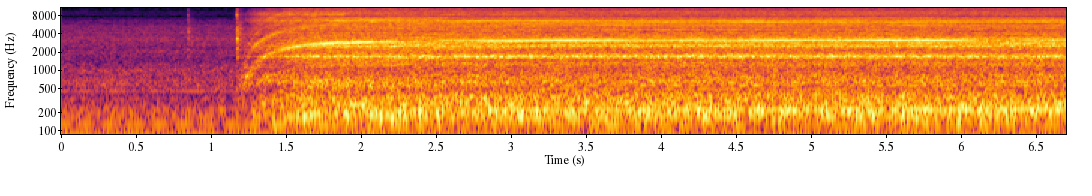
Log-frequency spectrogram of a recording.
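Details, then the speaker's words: Vintage Hoover Compact C1 canister vacuum, well-used motor with worn commutator, cleaned and repaired: motor spins up and a thin, steady high-pitched whistle/whine rides over the airflow rush; stops when the inlet is blocked, so owner guesses odd airflow, not the motor. "It to me sounds like a almost a high-pitch whistling, and it doesn't seem to do it when I block off the uh inlet. So, I'm guessing it's air moving through in some weird fashion."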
